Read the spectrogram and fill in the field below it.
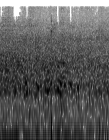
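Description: A football thuds as a player kicks it.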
